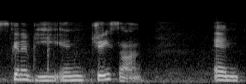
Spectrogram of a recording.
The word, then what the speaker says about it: JSON: going to be in Json and it's Json not Json in case anybody was wondering but you've got strings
